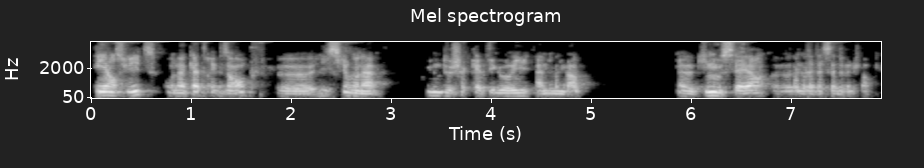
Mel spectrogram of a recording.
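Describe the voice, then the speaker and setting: A man's voice: on the low side, steady tone, normal speed, a little mellow, breathy edge, low-quality recording. A man giving a casual technical presentation, hesitant, with many fillers and restarts. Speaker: presenter at a tech talk.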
